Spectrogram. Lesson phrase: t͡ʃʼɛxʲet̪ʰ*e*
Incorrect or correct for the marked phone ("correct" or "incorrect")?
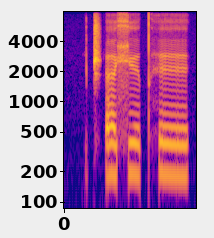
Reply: correct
